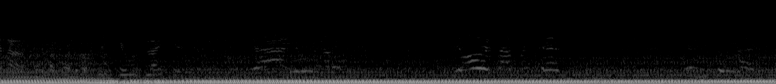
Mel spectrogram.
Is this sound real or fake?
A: real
